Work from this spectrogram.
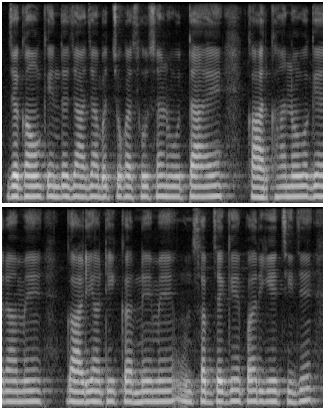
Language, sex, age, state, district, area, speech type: Hindi, male, 60+, Rajasthan, Jodhpur, rural, spontaneous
